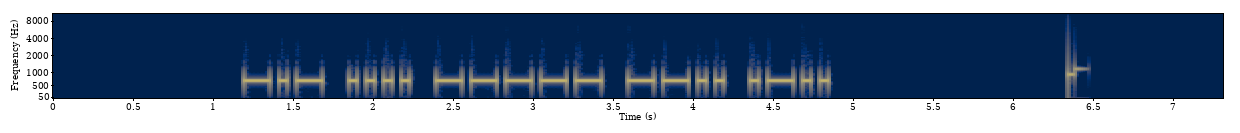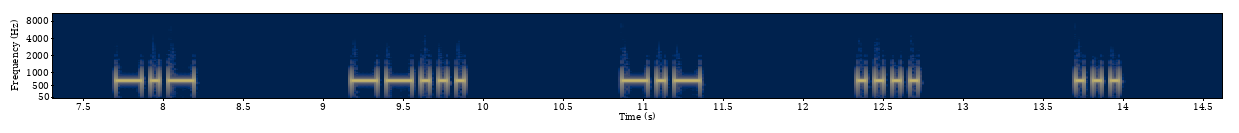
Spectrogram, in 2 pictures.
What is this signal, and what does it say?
Morse code, heard as a keyed tone, about 22 wpm, spaced as for 11 wpm, 700 Hz. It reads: KH0ZL K7KHS
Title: USA Call Signs - 5 Characters - 6x Character Spacing - 22wpm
